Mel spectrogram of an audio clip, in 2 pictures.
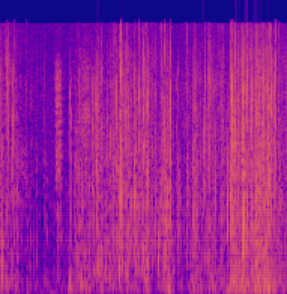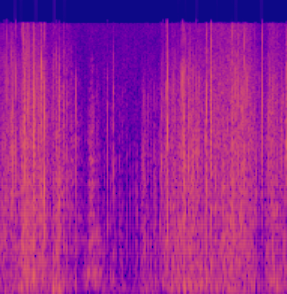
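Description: Hands crinkle, press and rub a large, clear, thin plastic bag full of coloured fabric lanyards on a table. The result is a steady, bright crackling and rustling with irregular swells in loudness, dipping briefly around the middle before picking up again.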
